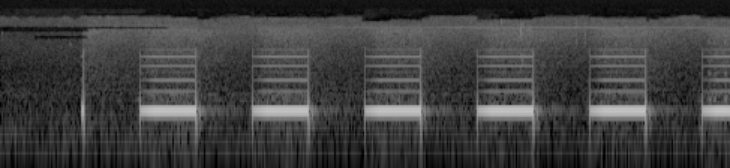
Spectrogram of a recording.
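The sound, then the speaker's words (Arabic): A telephone busy signal sounds on a failed call-in to a Quran recitation program: a single click, then six evenly spaced, steady electronic tones, each a short flat beep separated by brief silences. “اتصال فشل نأخذ اتصال آخر”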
